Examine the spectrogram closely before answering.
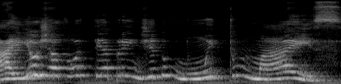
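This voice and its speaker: A woman with a Minas Gerais accent, animated in tone, with very wide pitch swings and audible room echo. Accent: Brazilian Portuguese, Minas Gerais (mineiro). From Brazil, Minas Gerais. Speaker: French teacher. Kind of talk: online lesson / tutorial.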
